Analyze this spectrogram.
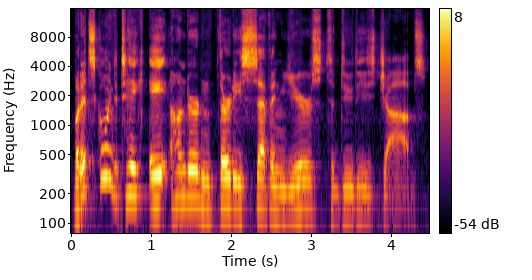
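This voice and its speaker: A man voicing a polite, earnest and curious young boy in a storybook, speaking softly. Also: mid-range voice, expressive, measured pace. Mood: hesitant, polite. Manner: soft-spoken, polite.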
